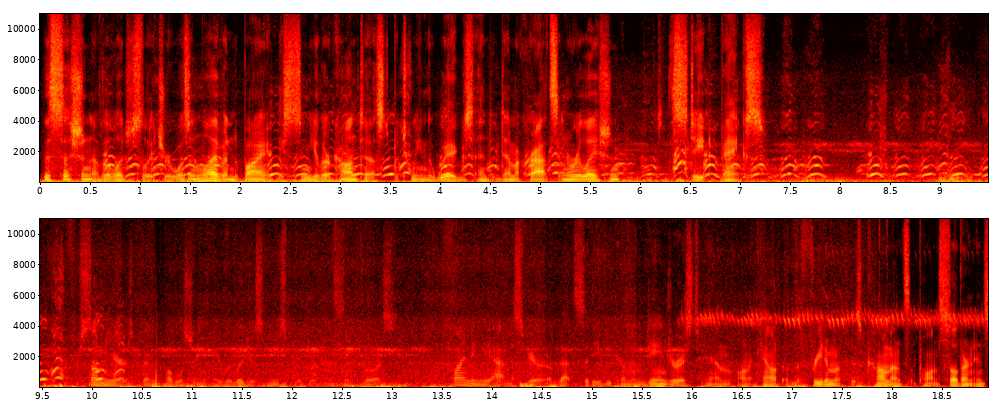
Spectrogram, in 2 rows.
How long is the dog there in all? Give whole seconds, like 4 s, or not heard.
10 s.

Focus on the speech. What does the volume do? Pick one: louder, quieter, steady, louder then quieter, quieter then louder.
quieter then louder.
